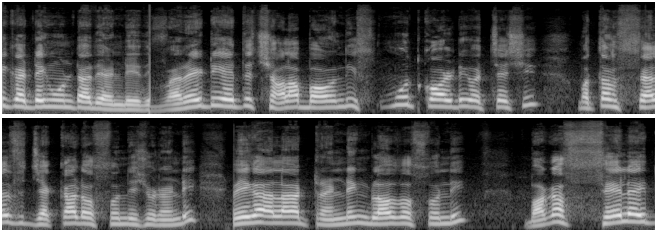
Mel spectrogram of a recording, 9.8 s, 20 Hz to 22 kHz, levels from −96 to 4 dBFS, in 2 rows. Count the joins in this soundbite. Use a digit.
2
